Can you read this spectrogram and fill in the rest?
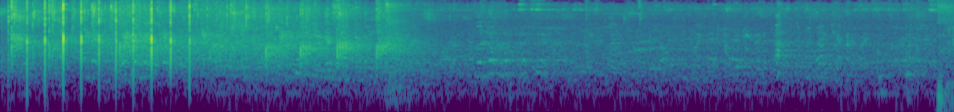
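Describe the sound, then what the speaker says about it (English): Audience applause at a leadership conference security panel: a few seconds of dense clapping with sharp individual claps, fading out after about five seconds into quiet room tone. "Please join me in giving them a huge round of applause"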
